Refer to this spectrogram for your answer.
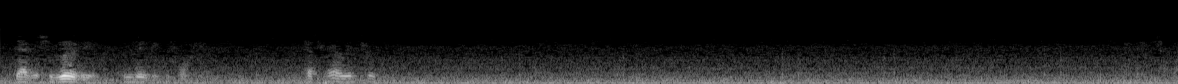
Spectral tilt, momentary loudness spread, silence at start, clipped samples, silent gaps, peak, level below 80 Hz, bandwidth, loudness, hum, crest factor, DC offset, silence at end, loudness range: -13 dB/octave; 11 LU; 0 s; under 0.1%; none; -2 dBFS; -36 dBFS; 3.8 kHz; -28 LUFS; none; 24 dB; under 0.1%; 0 s; 13 LU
